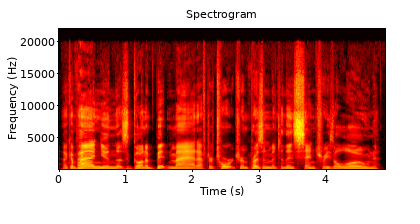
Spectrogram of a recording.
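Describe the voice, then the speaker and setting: A man's voice: on the high side, brisk, fairly bright tone, clean tone. A man narrating a scripted review in a wry, blunt, sweary manner. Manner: blunt, sweary, dry humour. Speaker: reviewer and presenter.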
